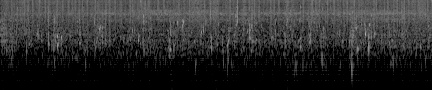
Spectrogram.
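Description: Near silence, with faint scattered ticks and small splashes of lake water lapping at a rocky shore.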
